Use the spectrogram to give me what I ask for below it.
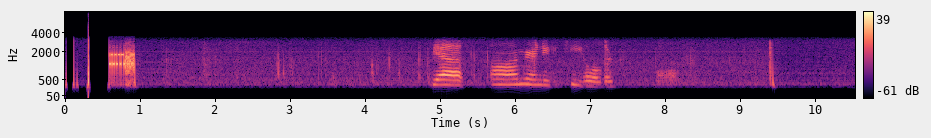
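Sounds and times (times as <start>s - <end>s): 
steady two-pitch telephone tone: 0.6s - 1.0s
telephone keypad tones as a number is dialed: 0.6s - 1.0s
speech: 4.9s - 7.5s.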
